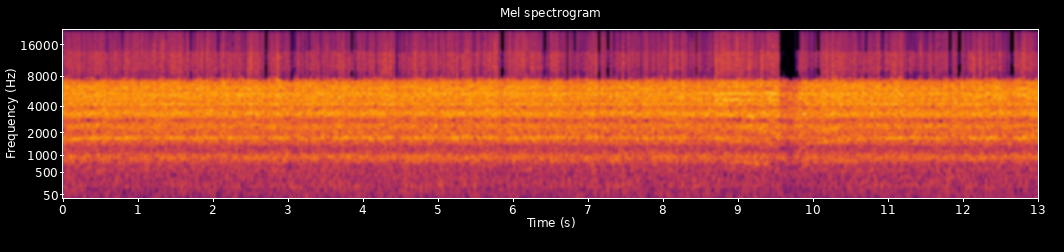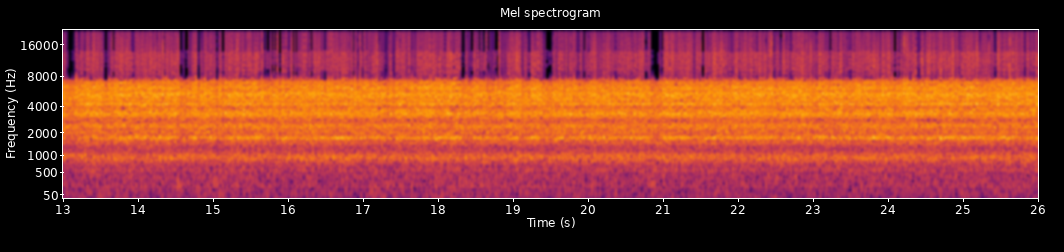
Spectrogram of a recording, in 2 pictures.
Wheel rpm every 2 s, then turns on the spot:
230, 230, 230, 230, 200, 220, 230, 230, 230, 230, 230, 240, 230.
none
